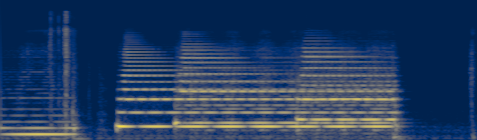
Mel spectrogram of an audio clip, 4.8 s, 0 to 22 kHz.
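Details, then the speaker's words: Casio CZ-1000 synth with its 500-ohm VR4 DAC calibration trimmer back in circuit, set to about 240 ohms: clean sustained notes and chords hold steady pitch with no dropouts. Polyphony sounds right; normal audio output. "but here's polyphony now we're sounded right"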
